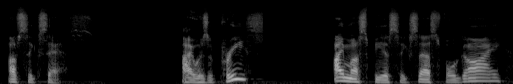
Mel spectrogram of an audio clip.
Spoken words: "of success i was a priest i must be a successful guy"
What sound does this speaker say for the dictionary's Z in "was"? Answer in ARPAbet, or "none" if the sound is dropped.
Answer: Z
